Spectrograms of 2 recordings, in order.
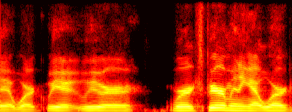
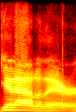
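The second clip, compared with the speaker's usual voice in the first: put-on raspy smoker voice, louder; 6 dB louder than usual. Picturing a bowling alley babysitter puffing a cigarette: raspy chain-smoking sitter voice. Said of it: "raspy voice".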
